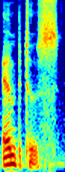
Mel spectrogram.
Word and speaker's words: emptus: the ending TUS but instead of saying mtus we add a p to make it a little easier to pronounce and we say emptus emptus that makes it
